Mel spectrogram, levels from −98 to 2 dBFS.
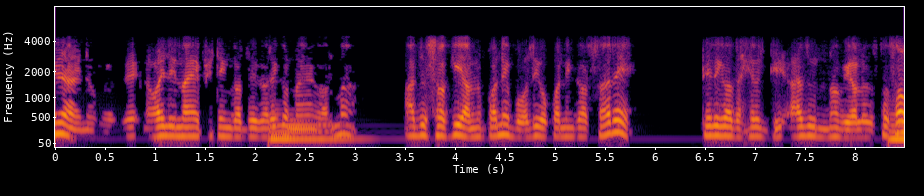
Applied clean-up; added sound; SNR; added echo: classical method spectral subtraction.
